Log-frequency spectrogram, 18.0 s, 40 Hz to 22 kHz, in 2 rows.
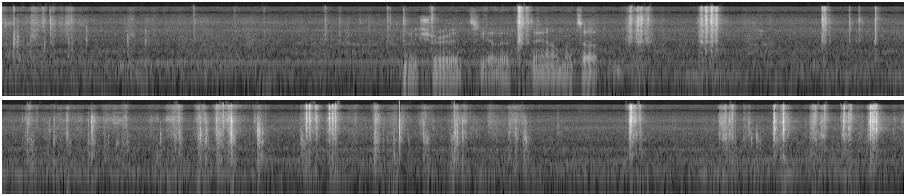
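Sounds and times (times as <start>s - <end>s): typewriter keys clacking: 12.0s - 13.7s, 16.2s - 18.0s.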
